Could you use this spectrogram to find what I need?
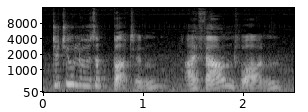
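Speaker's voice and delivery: high, light bird voice; sparrow voice. Acted. Sparrow politely offering Toad a button, high voice. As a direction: chirp it like a small sparrow.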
